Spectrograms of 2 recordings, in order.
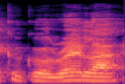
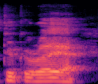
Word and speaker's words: Cucurella: Um I used to say Cucurella and he says it's Cucurella.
